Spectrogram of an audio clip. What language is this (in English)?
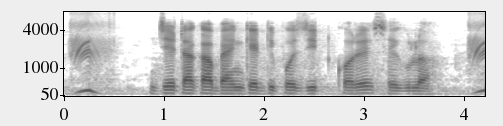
Bangla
